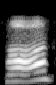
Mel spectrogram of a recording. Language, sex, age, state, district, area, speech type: Maithili, female, 45-60, Bihar, Muzaffarpur, urban, conversation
